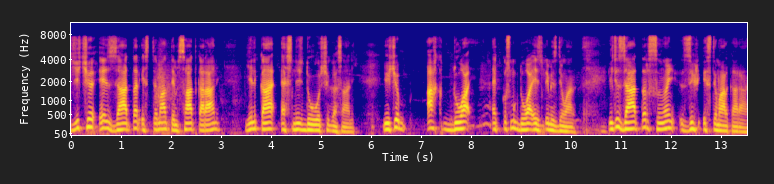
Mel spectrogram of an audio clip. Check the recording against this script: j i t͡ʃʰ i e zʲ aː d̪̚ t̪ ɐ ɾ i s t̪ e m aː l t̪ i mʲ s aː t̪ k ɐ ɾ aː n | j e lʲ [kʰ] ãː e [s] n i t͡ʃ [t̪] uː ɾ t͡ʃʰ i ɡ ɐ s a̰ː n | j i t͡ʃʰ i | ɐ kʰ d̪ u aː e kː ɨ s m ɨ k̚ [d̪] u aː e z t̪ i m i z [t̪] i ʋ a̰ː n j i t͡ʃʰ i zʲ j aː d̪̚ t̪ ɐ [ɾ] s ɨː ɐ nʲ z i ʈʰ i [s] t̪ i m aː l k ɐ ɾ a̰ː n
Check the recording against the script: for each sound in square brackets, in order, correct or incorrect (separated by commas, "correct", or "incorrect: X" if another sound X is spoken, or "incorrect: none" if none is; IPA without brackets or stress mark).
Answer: incorrect: k, correct, incorrect: d̪, correct, incorrect: d̪, correct, correct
